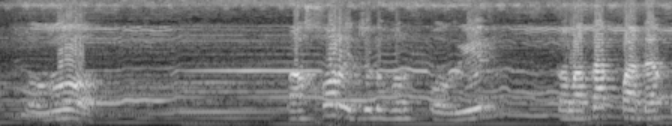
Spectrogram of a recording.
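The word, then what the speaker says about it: غ: Yang ke-19 yaitu huruf ughin, pelafalannya ugho.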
